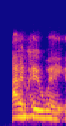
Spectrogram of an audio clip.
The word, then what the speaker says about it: Ai Weiwei: Ai Weiwei is a really important Chinese dissident artist.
